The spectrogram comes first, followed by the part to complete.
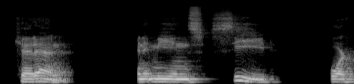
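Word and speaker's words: קרן: And this word in Hebrew is pronounced Keren, and it means seed or corn.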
